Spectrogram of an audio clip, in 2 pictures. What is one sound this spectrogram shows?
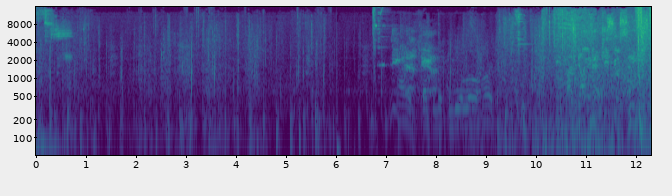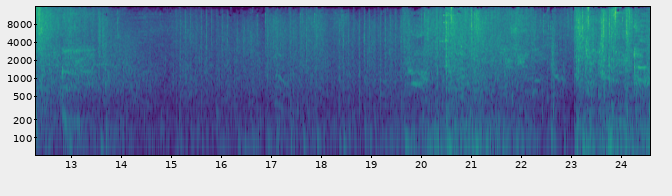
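Game pistols fire in rapid bursts.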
